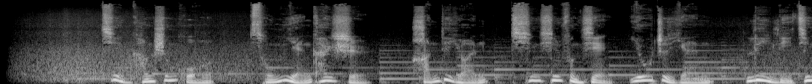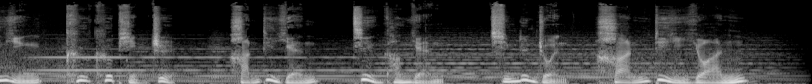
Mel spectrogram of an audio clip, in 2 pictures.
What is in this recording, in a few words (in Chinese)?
广告; 韩帝盐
